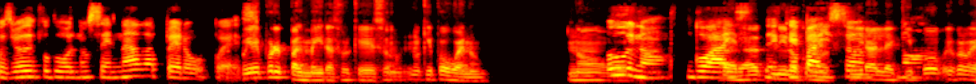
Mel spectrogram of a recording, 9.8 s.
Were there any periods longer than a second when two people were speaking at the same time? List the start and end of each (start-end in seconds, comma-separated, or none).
7.2-9.1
